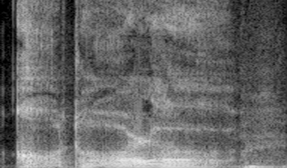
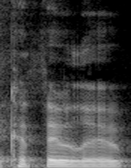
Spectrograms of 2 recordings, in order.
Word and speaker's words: Cthulhu: lot longer before that the correct pronunciation according to Lovecraft is something closer to all torkoal I think though most of us tend to say Cthulhu because it's easier so let's stick with Cthulhu here you know you're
